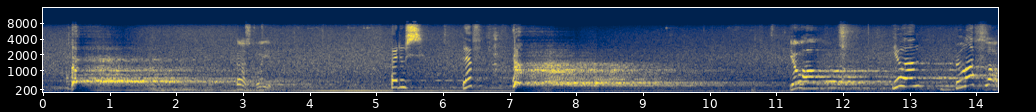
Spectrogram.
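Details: A dog near Twickel Castle, fresh from swimming, barks repeatedly into an echoing tunnel. About seven short, upward-sweeping barks in uneven bursts, each trailed by a humming reverberation, with people's voices in between.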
